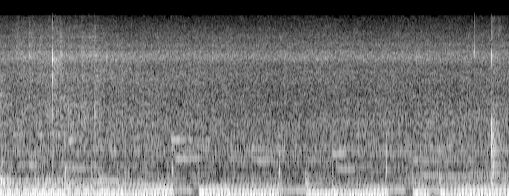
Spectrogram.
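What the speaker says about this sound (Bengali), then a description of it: "খুব ভালো করে ভেজে নিয়েছি, দেখতে পাচ্ছেন" Bitter gourd pieces frying in hot oil, a steady close sizzle with a low rumble and several short stir or lift clatters, no talk.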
